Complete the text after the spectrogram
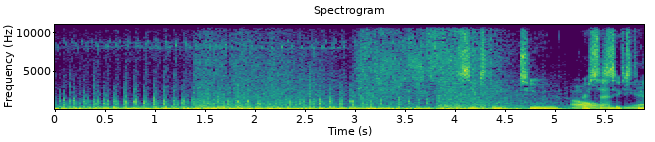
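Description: Video game battle noise: helicopters thud overhead amid rapid bursts of gunfire, loud and dense throughout, with warbling rising-and-falling tones near the end.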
